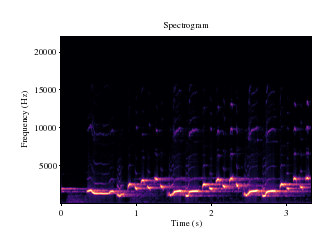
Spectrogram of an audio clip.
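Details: White-rumped shama master song used to make other shamas answer: continuous rich whistling, fast repeated phrases that dip and rise in a rolling pattern, loud and clear throughout.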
